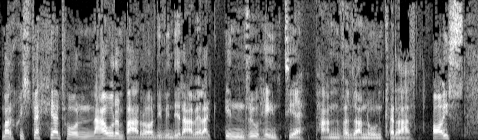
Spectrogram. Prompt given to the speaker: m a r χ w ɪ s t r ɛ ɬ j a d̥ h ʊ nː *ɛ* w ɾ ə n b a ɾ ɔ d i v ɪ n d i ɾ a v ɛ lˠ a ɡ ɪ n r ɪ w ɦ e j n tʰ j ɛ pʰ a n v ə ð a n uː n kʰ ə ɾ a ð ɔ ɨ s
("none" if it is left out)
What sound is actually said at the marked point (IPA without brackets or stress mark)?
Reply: a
